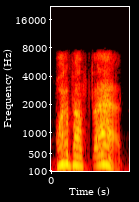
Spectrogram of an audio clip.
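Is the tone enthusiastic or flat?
enthusiastic. It is said in an excited, lively tone. "But he goes"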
